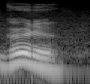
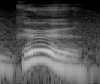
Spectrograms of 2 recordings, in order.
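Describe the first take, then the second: First: The R is a quick tap like d. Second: The R is a plain English-style R. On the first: The speaker calls it right. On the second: The speaker calls it wrong.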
